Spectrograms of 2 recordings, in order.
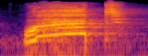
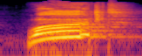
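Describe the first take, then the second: First: Very high, loud screamed question; piercingly high yelled question. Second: Loud, high husband's shout; yelled, rising question. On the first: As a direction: scream it as the wife over a din. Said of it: "his wife screamed". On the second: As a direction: shout the question over a racket. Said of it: "he shouted". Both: A narrator's reading.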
